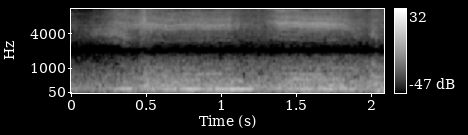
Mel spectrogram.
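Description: A jetpack hisses in a short burst.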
